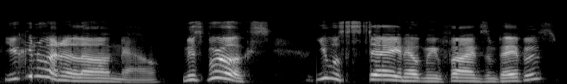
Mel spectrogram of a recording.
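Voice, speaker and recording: A pompous, flustered principal played by a man in a radio comedy, imperious and easily exasperated. His high voice swoops widely, forceful and sharp, on a dull recording. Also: huge pitch swings, slow, no echo, heavily acted. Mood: brisk, commanding. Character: pompous, flustered, blustering male school principal. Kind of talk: old-time radio comedy acting.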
